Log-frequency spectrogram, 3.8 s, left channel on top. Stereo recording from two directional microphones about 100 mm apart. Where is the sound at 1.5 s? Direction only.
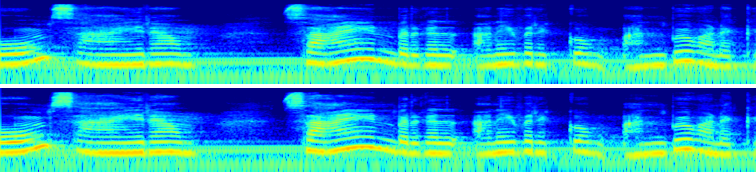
35° right (ahead or behind).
